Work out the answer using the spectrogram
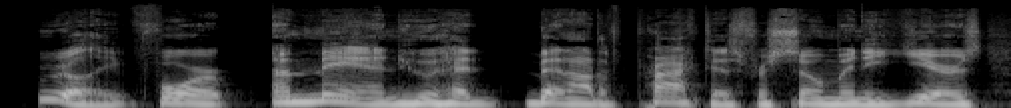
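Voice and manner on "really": usual speaking voice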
